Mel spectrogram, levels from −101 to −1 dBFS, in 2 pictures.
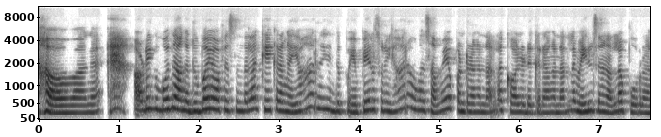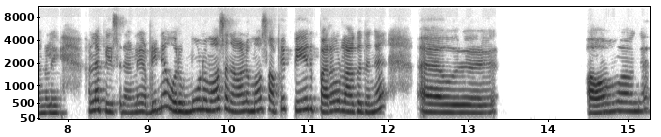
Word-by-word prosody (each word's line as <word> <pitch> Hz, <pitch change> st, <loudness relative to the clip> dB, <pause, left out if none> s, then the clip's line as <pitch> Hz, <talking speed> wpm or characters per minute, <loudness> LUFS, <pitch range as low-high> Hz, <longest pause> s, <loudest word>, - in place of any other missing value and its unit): ஆமாங்க. 215 Hz, +1 st, +2 dB, 0.5 s
அப்பிடிங்கம்போது 315 Hz, +1 st, +1 dB
அங்க 285 Hz, -3 st, +2 dB
துபாய் 315 Hz, +5 st, +4 dB
ஆபீஸ்ல 285 Hz, -2 st, -5 dB
இருந்து 265 Hz, +1 st, -2 dB
எல்லாம் 320 Hz, +1 st, -3 dB
கேக்குறாங்க. 275 Hz, -4 st, 0 dB
யாரு 355 Hz, +4 st, -5 dB
இந்த 255 Hz, -1 st, -1 dB, 0.2 s
எம் 225 Hz, -, -6 dB
பேரச் 290 Hz, +1 st, 0 dB
சொல்லி 265 Hz, -2 st, -2 dB
யாரு? 325 Hz, +5 st, -7 dB
அவுங்க 290 Hz, -3 st, -3 dB
செமயா 275 Hz, +10 st, -2 dB
பண்றாங்க, 240 Hz, -2 st, -1 dB
நல்லா 285 Hz, -, -4 dB
கால் 235 Hz, -1 st, -2 dB
எடுக்குறாங்க, 220 Hz, 0 st, -5 dB
நல்லா 275 Hz, +5 st, -5 dB
மெயில்ஸ்லாம் 250 Hz, -1 st, 0 dB
நல்லா 265 Hz, +5 st, -1 dB
போடுறாங்களே! 210 Hz, -1 st, -3 dB, 0.4 s
நல்லா 285 Hz, +2 st, +2 dB
பேசுறாங்களே! 235 Hz, 0 st, -2 dB
அப்பிடின்னா 280 Hz, -, -1 dB
ஒரு 255 Hz, -1 st, +4 dB
3 300 Hz, 0 st, +2 dB
மாசம், 310 Hz, -2 st, +1 dB
4 250 Hz, +2 st, +1 dB
மாசம் 300 Hz, -2 st, 0 dB
அப்பிடியே 320 Hz, +5 st, -5 dB
பேரு 315 Hz, +3 st, +2 dB
பரவலாகுதுங்க. 245 Hz, +1 st, +2 dB, 0.6 s
அ -, -, +5 dB, 0.3 s
ஒரு 225 Hz, 0 st, +2 dB, 1.6 s
ஆமாங்க. 255 Hz, +3 st, +1 dB
260 Hz, 150 wpm, -22 LUFS, 230-295 Hz, 1.6 s, அ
